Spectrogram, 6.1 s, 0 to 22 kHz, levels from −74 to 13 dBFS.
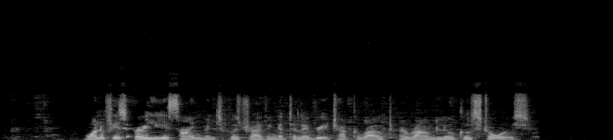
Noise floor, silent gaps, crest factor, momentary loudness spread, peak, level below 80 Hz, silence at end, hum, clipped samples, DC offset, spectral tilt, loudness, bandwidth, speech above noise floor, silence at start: -71 dBFS; none; 18 dB; 9 LU; -2 dBFS; -64 dBFS; 0.85 s; none; under 0.1%; under 0.1%; -4.5 dB/octave; -19 LUFS; 9.2 kHz; 52 dB; 0.85 s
